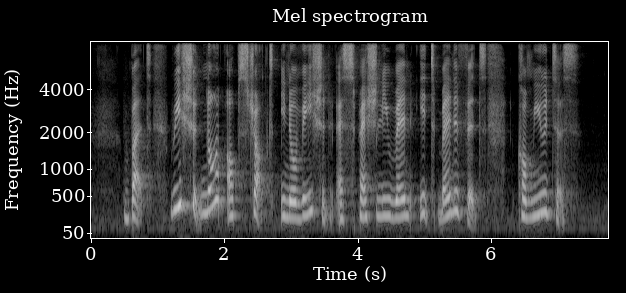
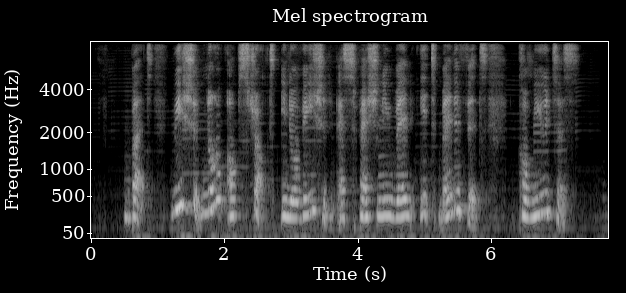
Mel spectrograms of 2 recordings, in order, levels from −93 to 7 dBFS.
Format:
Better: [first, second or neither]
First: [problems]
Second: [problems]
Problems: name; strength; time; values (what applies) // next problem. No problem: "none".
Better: first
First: none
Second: noise reduction (neural separator model SepFormer DNS4)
